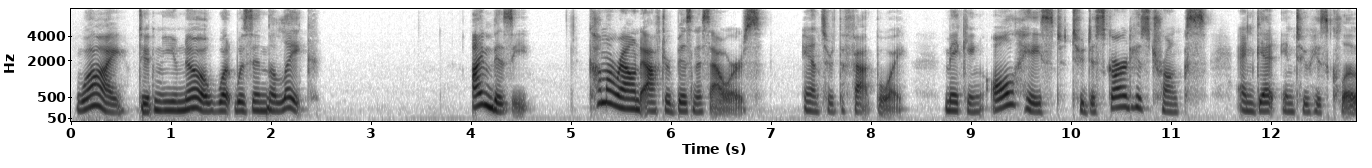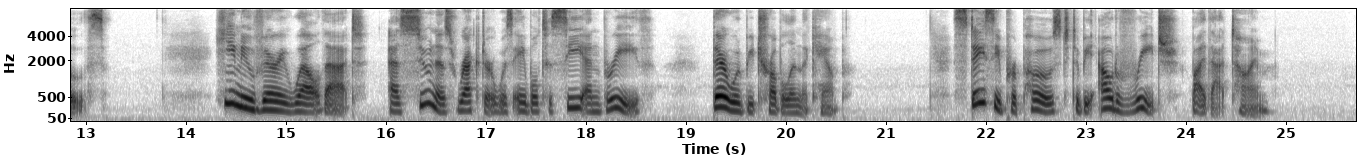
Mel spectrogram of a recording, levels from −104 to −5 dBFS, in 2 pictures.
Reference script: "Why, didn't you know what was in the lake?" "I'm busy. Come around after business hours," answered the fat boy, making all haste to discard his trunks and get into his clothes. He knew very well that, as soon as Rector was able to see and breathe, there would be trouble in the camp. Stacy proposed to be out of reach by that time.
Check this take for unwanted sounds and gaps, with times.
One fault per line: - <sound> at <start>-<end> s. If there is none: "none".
none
